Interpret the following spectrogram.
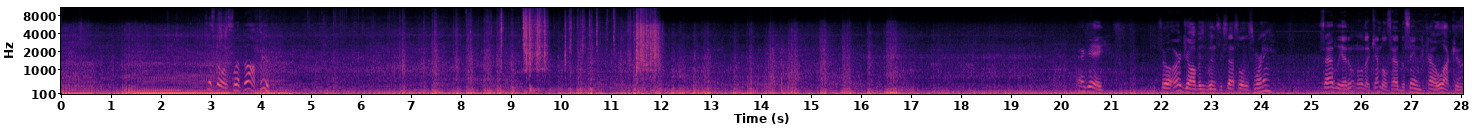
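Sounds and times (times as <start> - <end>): engine low rumble: 0.0 - 28.0
rattles and knocks: 5.0 - 16.3.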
